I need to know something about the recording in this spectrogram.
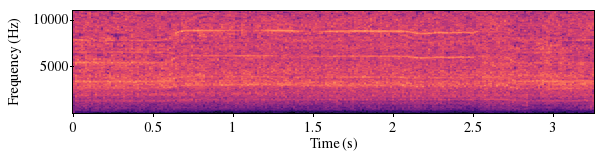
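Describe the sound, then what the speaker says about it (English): A power drill bores screw holes into timber for feather-edge fencing, giving a steady, loud, unbroken whirring grind for the whole stretch, with no talking. "drill in here as well and put 2 more holes so we can put some screws through without splitting the timber"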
